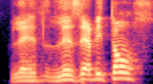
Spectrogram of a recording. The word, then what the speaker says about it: Les Habitants: Les habitants, it's actually LES, the habitants. Les habitants is how you would say so like the Montreal Canadiens.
